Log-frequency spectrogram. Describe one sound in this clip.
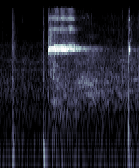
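A referee's whistle blows once.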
